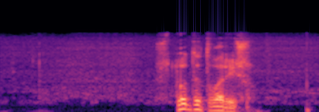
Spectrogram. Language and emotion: Russian, neutral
